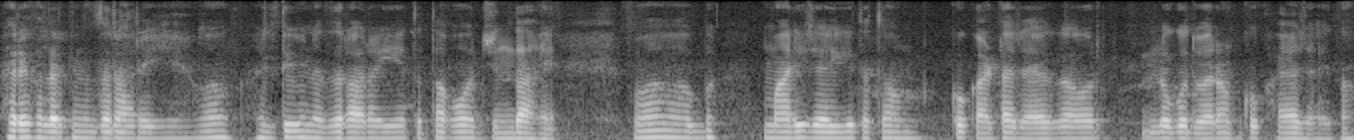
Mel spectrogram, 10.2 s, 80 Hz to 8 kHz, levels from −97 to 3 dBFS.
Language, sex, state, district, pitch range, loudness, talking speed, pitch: Hindi, male, Uttarakhand, Tehri Garhwal, 120-135 Hz, -20 LUFS, 185 wpm, 130 Hz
